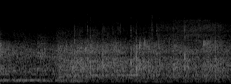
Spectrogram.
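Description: Light, scattered applause from a congregation, a steady even patter.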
